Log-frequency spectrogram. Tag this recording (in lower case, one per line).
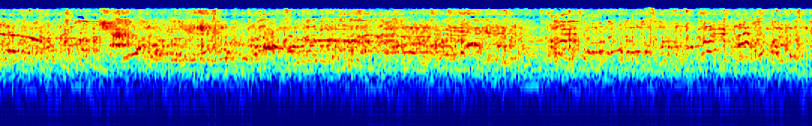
chatter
